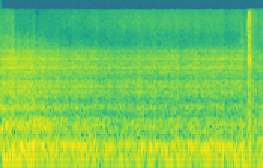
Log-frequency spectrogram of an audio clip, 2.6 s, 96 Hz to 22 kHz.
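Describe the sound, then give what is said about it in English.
A loud, steady rocket engine roar rumbles continuously, dense and low, with a brief crackling burst near the end; no voices are heard. It is the Vulcain main engine and boosters of an Ariane 5 rocket lifting off from the Kourou spaceport in French Guiana, carrying the 4,100-kilogram BepiColombo probe. “Roar of her engines, a lot of fire, and with a BepiColombo on board, the DDO says all is well.”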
